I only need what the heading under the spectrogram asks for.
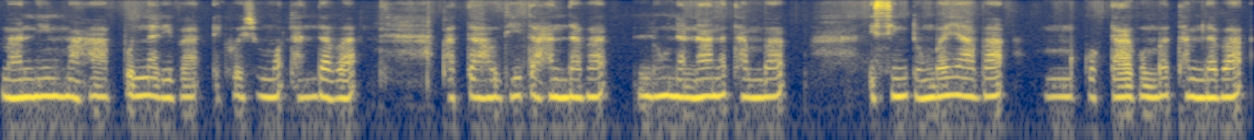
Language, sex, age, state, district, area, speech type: Manipuri, female, 30-45, Manipur, Tengnoupal, rural, spontaneous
